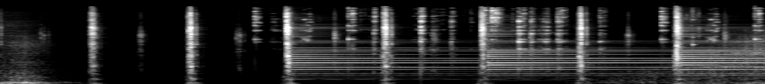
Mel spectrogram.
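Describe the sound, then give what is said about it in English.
A clock ticks steadily about once per second, each tick sharp. After a few ticks, a sustained ringing chime rises and continues underneath the regular ticking. “Don't watch that clock. I'll do that myself.”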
